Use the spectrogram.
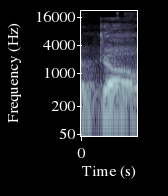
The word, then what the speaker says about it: doe: of anyway um toe or doe like a female deer is called a do D OE so here's all of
